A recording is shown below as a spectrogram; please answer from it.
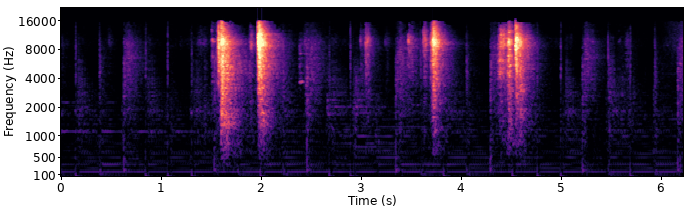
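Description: Tapco sheet-metal brake being worked: a series of sharp metallic clacks from the brake's clamp and bending bar, the loudest about one and a half and two seconds in and again near four seconds, over steady background music.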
